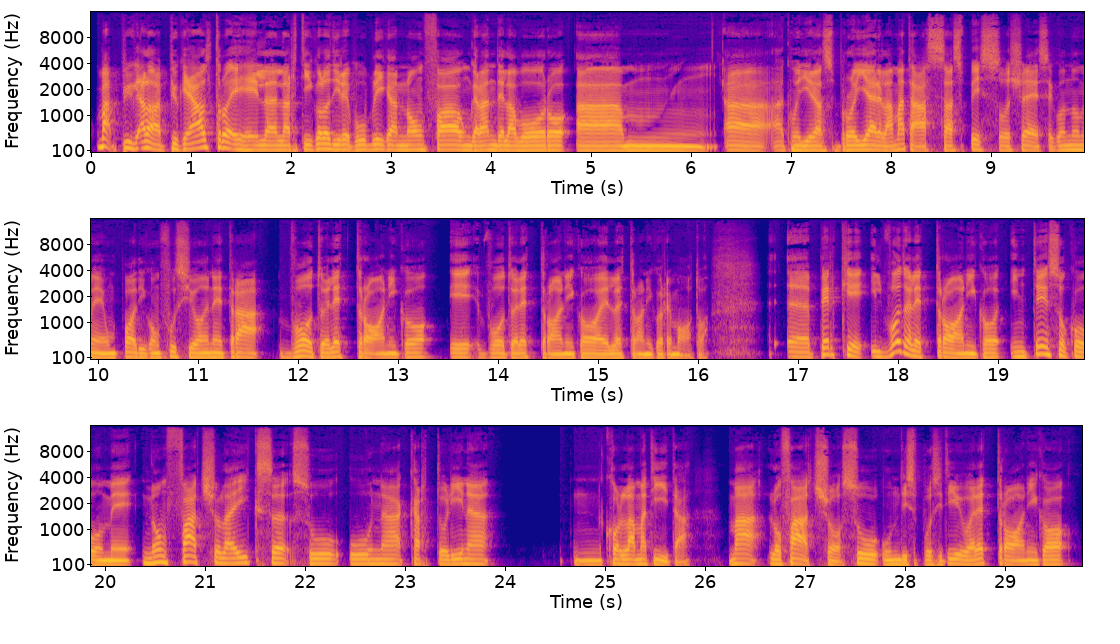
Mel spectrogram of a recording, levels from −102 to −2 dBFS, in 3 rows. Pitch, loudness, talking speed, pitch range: 115 Hz, -21 LUFS, 135 wpm, 105-125 Hz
